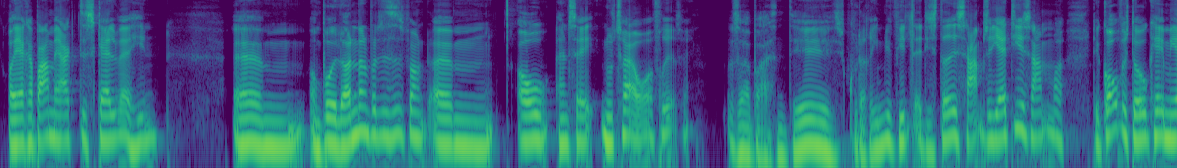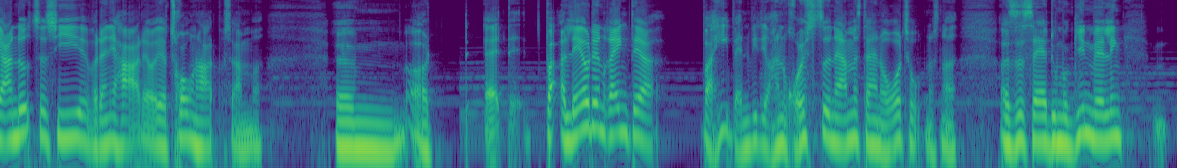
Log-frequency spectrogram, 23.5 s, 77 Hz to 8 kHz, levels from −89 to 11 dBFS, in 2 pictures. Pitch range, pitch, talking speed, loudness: 145-180 Hz, 160 Hz, 275 wpm, -18 LUFS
